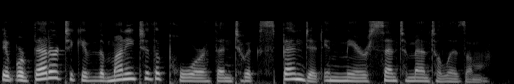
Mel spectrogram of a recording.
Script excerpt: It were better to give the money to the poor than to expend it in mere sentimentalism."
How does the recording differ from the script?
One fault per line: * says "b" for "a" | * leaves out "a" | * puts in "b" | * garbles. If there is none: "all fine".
all fine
